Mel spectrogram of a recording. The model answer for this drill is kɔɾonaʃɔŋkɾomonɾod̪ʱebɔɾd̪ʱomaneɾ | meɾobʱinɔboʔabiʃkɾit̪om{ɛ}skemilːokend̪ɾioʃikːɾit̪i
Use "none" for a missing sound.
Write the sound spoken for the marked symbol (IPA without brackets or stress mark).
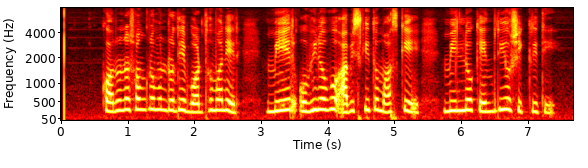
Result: a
